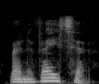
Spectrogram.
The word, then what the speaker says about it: renovator: transatlantic delicacy decidedly unquestionable words ending in ato are are commonly accented on the last syllable but one let them be as long as they may as respirator regulator renovator indicator and all the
